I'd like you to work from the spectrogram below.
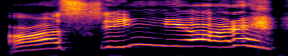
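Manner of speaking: high, slow, drawn-out chant; intoned invocation. A narrator's reading. Old woman invoking the Lord at the door, intoning. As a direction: intone it like a plea to heaven. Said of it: "intonò".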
